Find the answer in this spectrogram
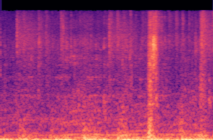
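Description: Ford Bronco driving over dirt whoops: a steady low rumble and rattle of the truck and its suspension taking the bumps, with one sharp knock about one and a half seconds in.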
